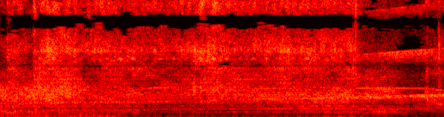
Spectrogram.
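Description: Live dubstep DJ set through a large concert sound system, heard from within the crowd. About half a second in, the bass cuts out, leaving a rushing, noisy synth build.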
